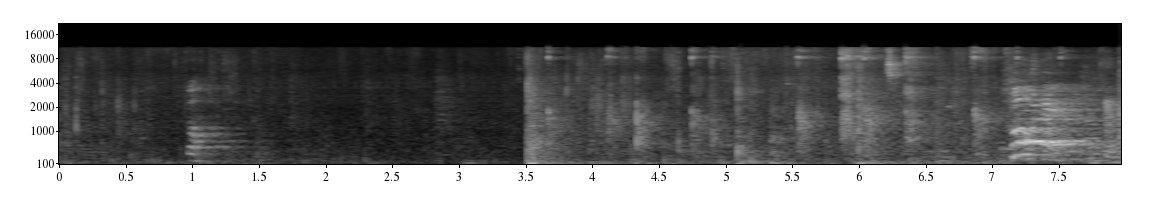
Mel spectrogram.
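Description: A table tennis ball clicks back and forth off bats and a table in an echoing hall.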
